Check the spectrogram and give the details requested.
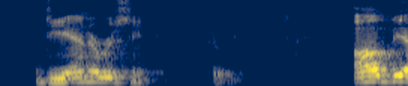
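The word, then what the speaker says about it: Dianna Russini: Can't even pronounce her name. Deanna Rossini.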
